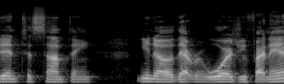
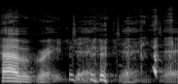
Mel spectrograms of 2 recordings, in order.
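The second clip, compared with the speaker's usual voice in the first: deep, low, swooping voice repeating into echo; 4 semitones lower than usual. Imitating the other speaker's low voice from his videos: imitating his low phone voice. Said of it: "why are we hearing on the lows and his voice".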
